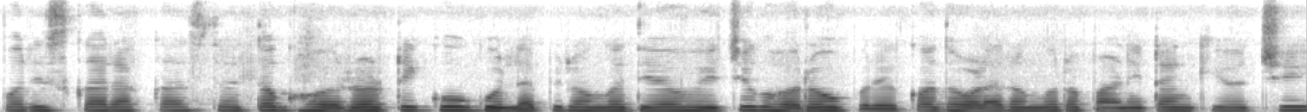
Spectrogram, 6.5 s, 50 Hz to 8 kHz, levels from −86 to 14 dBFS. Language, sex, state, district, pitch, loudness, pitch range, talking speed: Odia, female, Odisha, Khordha, 215 Hz, -15 LUFS, 210-215 Hz, 145 wpm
